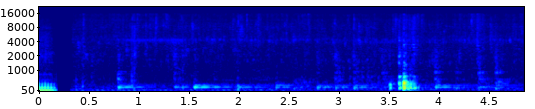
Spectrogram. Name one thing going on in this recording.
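A metal pot lid clanks as it is lifted.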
